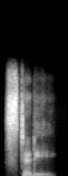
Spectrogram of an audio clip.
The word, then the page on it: steady: Indian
